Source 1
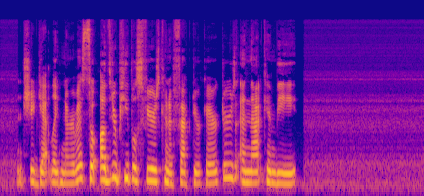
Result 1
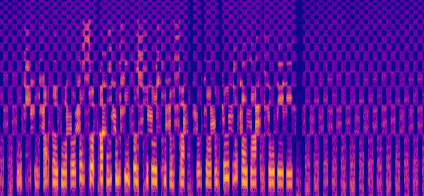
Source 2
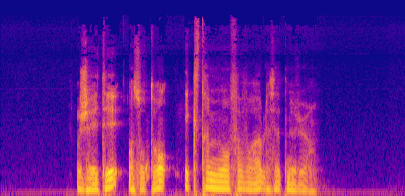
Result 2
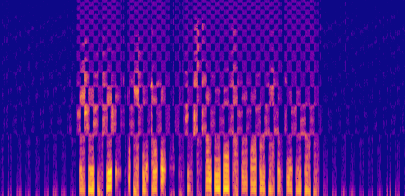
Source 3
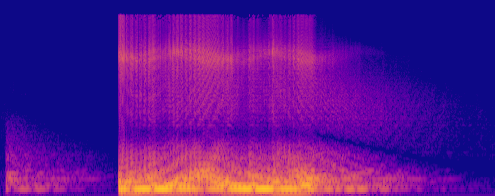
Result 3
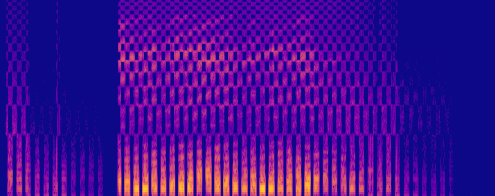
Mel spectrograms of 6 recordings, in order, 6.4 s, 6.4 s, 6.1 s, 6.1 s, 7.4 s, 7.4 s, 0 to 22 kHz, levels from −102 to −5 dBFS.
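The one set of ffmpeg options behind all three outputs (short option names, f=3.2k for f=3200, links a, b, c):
-af "afftfilt=real='re*pow(10,16/40*sin(2*PI*(2*log(max(b,1)*sr/1024/100)/log(2)-(1.6)*(pts-256)/sr)))':imag='im*pow(10,16/40*sin(2*PI*(2*log(max(b,1)*sr/1024/100)/log(2)-(1.6)*(pts-256)/sr)))':win_size=1024:overlap=0.75,acrusher=bits=9:dc=4:mix=0:aa=0.000001,afftfilt=real='re*gt(sin(2*PI*7.4*pts/sr)*(1-2*mod(floor(b*sr/1024/1400),2)),0)':imag='im*gt(sin(2*PI*7.4*pts/sr)*(1-2*mod(floor(b*sr/1024/1400),2)),0)':win_size=1024:overlap=0.75,volume=-3dB"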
